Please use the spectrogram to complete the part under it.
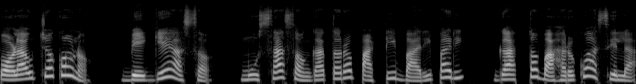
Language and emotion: Odia, neutral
